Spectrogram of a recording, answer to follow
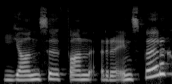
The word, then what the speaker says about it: Janse van Rensburg: The Afrikaans pronunciation would be Janse van Rensburg, but I think you were pretty much there.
